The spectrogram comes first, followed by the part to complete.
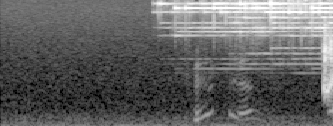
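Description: A magic-sparkle chime sound effect: a bright, high shimmer of many ringing tones like wind chimes that sets in about a second in, marking a magical reappearance. A brief voice exclamation sounds beneath it.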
